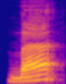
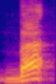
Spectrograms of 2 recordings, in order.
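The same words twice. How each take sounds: First: The syllable is said in a smooth, normal voice. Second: The syllable is cut off with a sharp jolt. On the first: The speaker calls it right. "Normal आवाज में पढ़ेंगे" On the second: The speaker calls it wrong. "झटका देकर पढ़ूंगा"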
